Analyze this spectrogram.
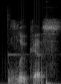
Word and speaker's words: Lucas: with the first name Lucas how would you pronounce it Luca okay I wasn't sure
